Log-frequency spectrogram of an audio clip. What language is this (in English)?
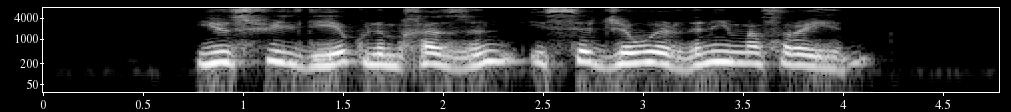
Kabyle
